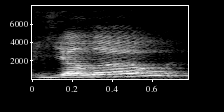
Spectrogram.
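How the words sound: The word ends in an 'oh' vowel. "words um, end in like an O"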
